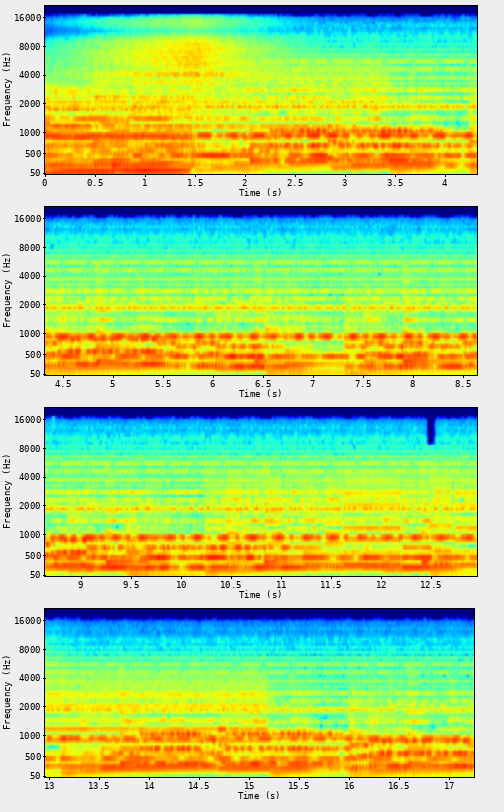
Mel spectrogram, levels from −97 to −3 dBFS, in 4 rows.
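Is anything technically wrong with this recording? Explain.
Yes. At 2.79, 6.46, 8.69, 12.45 and 14.73 s the audio lurches forward, each time joined by a short smeared blip of about 50 to 60 ms rather than a sharp click. These are compressed frames skipped: whole frames, each 46.4 ms long, never reach the output. Each jump drops somewhere between a tenth of a second and nearly half a second. Neighbouring frames overlap, so each join blurs instead of snapping.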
